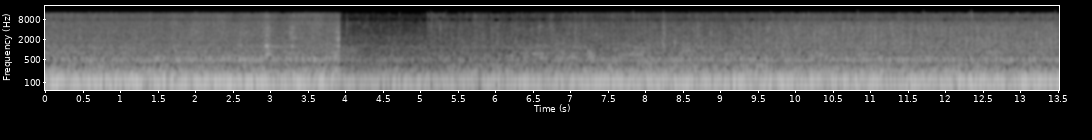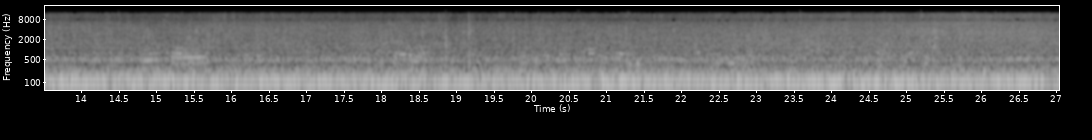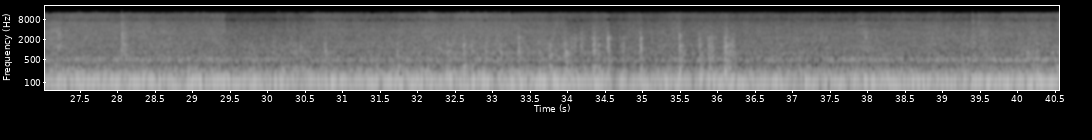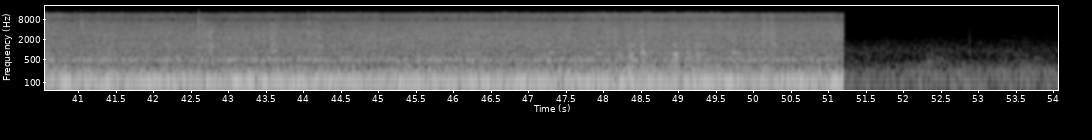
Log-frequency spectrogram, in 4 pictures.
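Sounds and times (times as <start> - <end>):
food sizzling in a pan: 0.0 - 51.2
metal spatula scraping a pan: 2.8 - 4.0, 42.6 - 44.4.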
